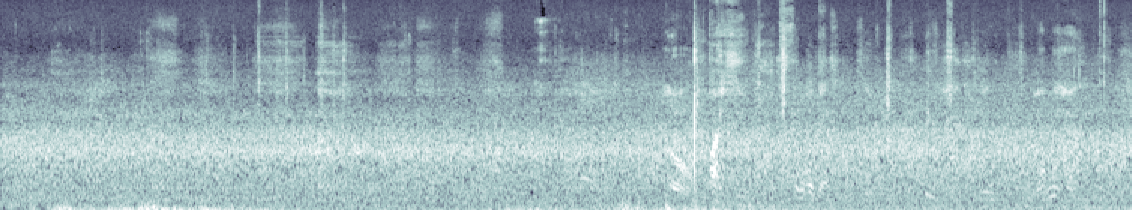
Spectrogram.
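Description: Distant, unintelligible children's voices over steady outdoor background noise, with a low rumble in the first few seconds and a few high calls about nine seconds in.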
